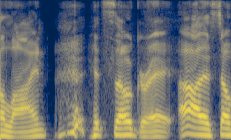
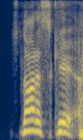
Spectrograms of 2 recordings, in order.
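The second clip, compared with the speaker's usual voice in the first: high-pitched, louder retold protest; indignant denial; 11 semitones higher, 4 dB louder than usual. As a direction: insist on it, voice pitched way up. Scammed man denies it, retold.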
